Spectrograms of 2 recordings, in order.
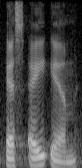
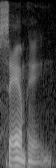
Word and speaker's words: Samhain: a pagan holiday called s-a-m-h-a-i-n it's not pronounced like it looks not samhain thanks to a facebook meme i can tell you that that gaelic word which means summer's end is pronounced samhain in ireland salween in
